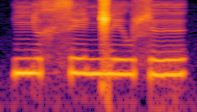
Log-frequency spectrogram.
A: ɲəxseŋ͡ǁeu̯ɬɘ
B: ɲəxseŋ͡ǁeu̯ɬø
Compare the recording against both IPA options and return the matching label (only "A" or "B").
A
